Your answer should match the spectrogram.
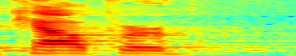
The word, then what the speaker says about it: Cowper: Actually, people in his day would have pronounced it William Cooper, but since we have one of those in our congregation, I go the way people often pronounce it today, Cowper.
